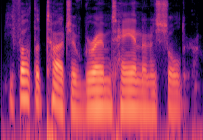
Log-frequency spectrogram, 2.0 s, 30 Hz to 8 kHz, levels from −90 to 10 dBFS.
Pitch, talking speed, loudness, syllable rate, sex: 110 Hz, 295 wpm, -17 LUFS, 6.6 syllables/s, male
